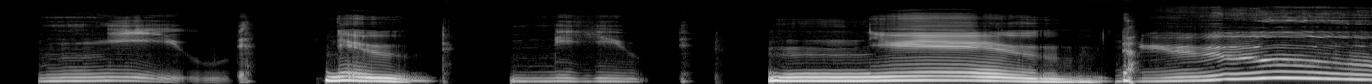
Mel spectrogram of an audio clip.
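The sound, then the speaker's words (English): A person imitates a cow with a series of long, drawn-out mooing sounds, about five in all, loud, with short pauses between and the last two stretched longest. “Nude. Like a cow.”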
